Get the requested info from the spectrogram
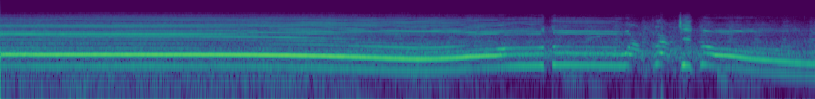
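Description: A Brazilian football commentator's long, held goal cry ("Gooool"): one sustained note held steady for about four seconds, dipping and rising again, breaking off briefly and then sliding down in pitch near the end.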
